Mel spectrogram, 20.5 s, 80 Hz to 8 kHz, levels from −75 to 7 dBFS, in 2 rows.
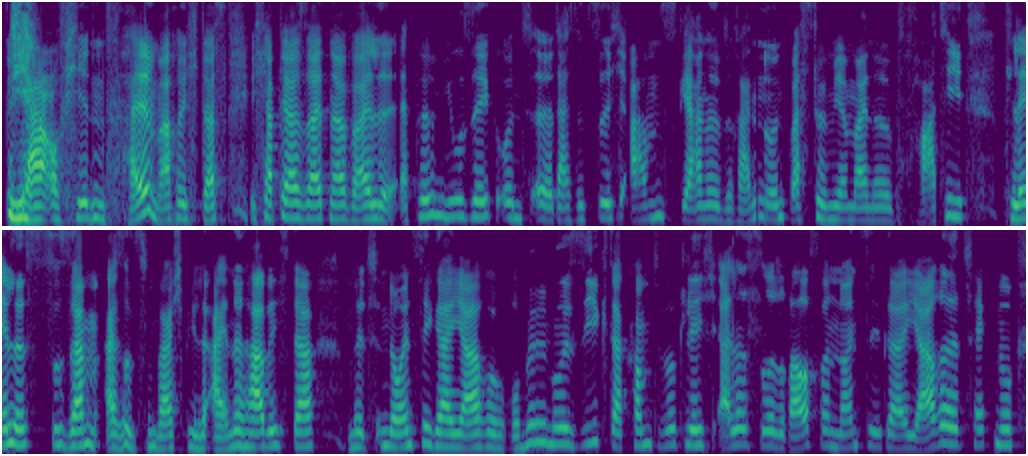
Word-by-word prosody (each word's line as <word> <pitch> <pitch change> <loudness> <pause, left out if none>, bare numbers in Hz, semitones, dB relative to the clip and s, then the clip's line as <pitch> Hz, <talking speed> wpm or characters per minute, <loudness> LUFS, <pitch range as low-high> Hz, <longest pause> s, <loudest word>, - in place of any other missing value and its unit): Ja, 190 -4 +11
auf 185 -2 0
jeden 195 -1 0
Fall 280 +10 +5
mache 170 +3 +1
ich 185 -1 -4
das. 175 +1 0 0.2
Ich 175 +5 -8
habe 190 +3 +1
ja 195 -1 +5
seit 185 0 +3
'ner 180 -1 +1
Weile 180 +2 +1
Apple 215 +7 -3
Music 210 -1 -4
und, 195 -1 -9
äh, 175 -3 -2
da 165 0 -5
sitze 175 +3 -6
ich 190 - -10
abends 190 +6 -7
gerne 180 +2 -3
dran 160 +6 -9
und 180 +2 -6
bastele 205 -3 -4
mir 175 -1 -6
meine 165 -1 -5 0.2
Party-Playlists 205 +2 -1
zusammen. 205 0 +3
Also 175 +1 +1
zum 185 +2 -10
Beispiel 170 +1 -1
1 185 +6 0
habe 185 +1 +7
ich 200 0 -7
da 190 0 +3 0.3
mit 180 +1 -7
90er 195 +1 0
Jahre 180 +1 +3
Rummelmusik, 215 +6 -5
da 185 -3 0
kommt 200 +2 -5
wirklich 205 0 -4
alles 210 +1 -2
so 190 -3 -6
drauf 160 +6 +2
von 200 -2 -10
90er 180 -1 -6
Jahre 210 +6 +1
Techno, 205 0 -7
190 Hz, 145 wpm, -24 LUFS, 175-205 Hz, 0.3 s, Ja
